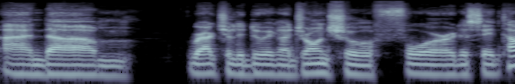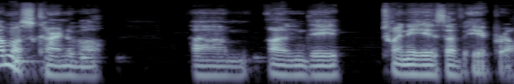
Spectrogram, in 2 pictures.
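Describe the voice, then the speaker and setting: In a very deep, low voice, a man with a Jamaican accent speaks at a fairly slow pace with monotone, flat intonation, the sound dry and close with no echo. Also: very clean recording, silent background. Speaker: drone show company executive. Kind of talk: podcast interview. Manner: halting, repeats words.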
